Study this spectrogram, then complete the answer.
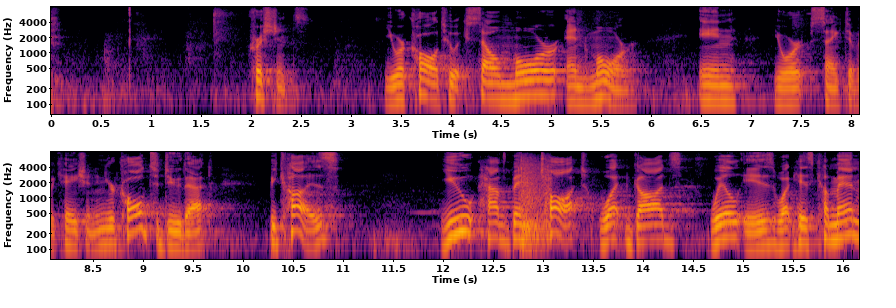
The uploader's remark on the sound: This sermon was delivered on March 19, 2023 at Antioch Presbyterian Church. At Antioch Presbyterian Church, a mission work of Calvary Presbytery of the Presbyterian Church in America located in Woodruff, South Carolina.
